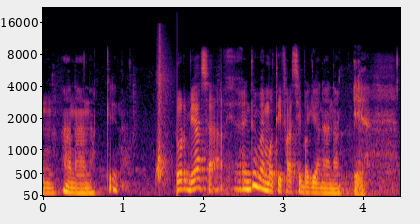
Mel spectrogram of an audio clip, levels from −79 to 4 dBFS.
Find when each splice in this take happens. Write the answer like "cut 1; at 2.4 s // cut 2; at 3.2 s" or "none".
cut 1; at 1.7 s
